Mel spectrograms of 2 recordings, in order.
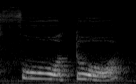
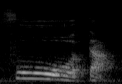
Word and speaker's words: фото: Not photo, but фото. Because o at the end of the word is not stressed. It is in the post-tonic position. Фото.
